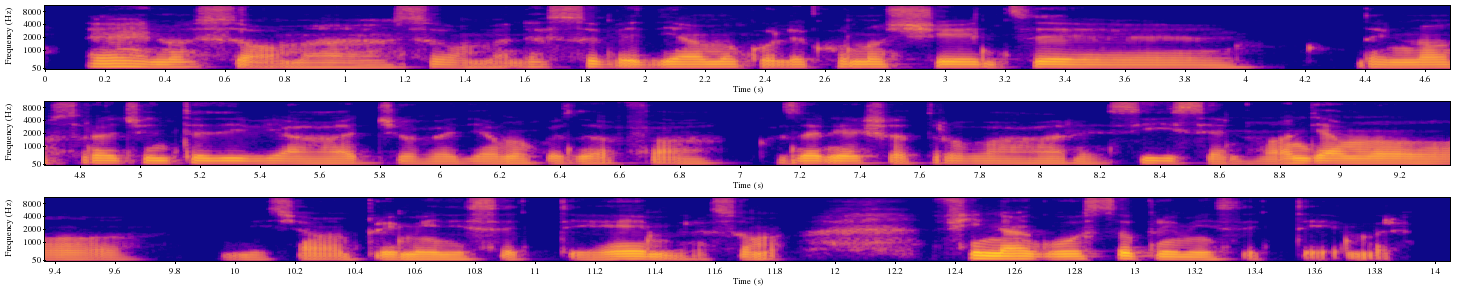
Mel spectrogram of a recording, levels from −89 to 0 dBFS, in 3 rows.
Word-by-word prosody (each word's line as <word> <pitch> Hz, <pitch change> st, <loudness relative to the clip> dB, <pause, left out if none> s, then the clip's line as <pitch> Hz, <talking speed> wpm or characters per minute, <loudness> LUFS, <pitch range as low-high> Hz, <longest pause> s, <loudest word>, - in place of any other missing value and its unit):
Eh, 150 Hz, -2 st, +4 dB
lo 130 Hz, 0 st, +2 dB
so, -, -, -2 dB
ma 115 Hz, -1 st, -4 dB
insomma 120 Hz, +1 st, -6 dB
adesso 130 Hz, +2 st, -3 dB
vediamo 135 Hz, 0 st, +3 dB
con -, -, -2 dB
le 130 Hz, -, 0 dB
conoscenze 135 Hz, 0 st, +2 dB, 0.9 s
del 125 Hz, -, -3 dB
nostro 125 Hz, +1 st, +1 dB
agente 125 Hz, 0 st, 0 dB
di 125 Hz, -, +2 dB
viaggio, 120 Hz, -1 st, -3 dB
vediamo 115 Hz, +1 st, -3 dB
cosa 115 Hz, 0 st, -3 dB
fa, 115 Hz, +2 st, -7 dB
cosa 125 Hz, 0 st, -1 dB
riesce 120 Hz, 0 st, +1 dB
a -, -, -4 dB
trovare. 115 Hz, 0 st, -6 dB
Sì, 125 Hz, +2 st, -2 dB
se 115 Hz, -2 st, -3 dB
no 110 Hz, 0 st, -8 dB
andiamo 115 Hz, -2 st, +1 dB, 0.2 s
diciamo 110 Hz, -, -5 dB
i -, -, -7 dB
primi 120 Hz, 0 st, +2 dB
di 115 Hz, -, 0 dB
settembre, 120 Hz, +2 st, +1 dB
insomma -, -, -4 dB, 0.5 s
fine 145 Hz, -3 st, +8 dB
agosto 130 Hz, +2 st, +4 dB
primi 120 Hz, -4 st, +2 dB
settembre. 120 Hz, -, -9 dB
120 Hz, 155 wpm, -22 LUFS, 115-130 Hz, 0.9 s, fine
